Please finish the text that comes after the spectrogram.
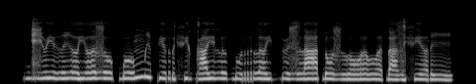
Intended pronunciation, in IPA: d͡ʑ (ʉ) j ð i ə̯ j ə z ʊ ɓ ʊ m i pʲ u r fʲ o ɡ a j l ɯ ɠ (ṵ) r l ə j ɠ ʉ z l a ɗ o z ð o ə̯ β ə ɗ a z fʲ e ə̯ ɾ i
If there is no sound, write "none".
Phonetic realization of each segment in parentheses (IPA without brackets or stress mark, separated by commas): ʉ, u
